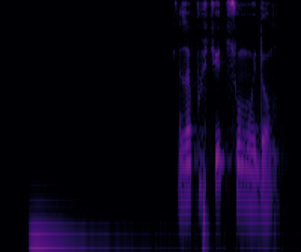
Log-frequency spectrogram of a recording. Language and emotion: Russian, neutral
